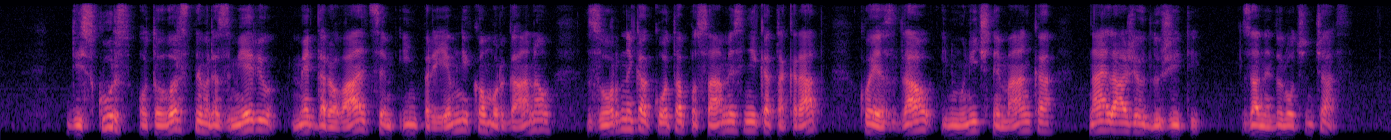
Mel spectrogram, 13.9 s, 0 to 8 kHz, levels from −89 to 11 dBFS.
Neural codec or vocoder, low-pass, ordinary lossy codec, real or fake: vocoder, 44.1 kHz, 128 mel bands every 512 samples, BigVGAN v2; 7.2 kHz; none; fake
